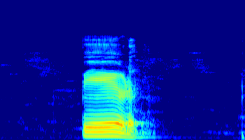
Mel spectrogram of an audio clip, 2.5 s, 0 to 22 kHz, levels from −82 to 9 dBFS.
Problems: background sounds at intervals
